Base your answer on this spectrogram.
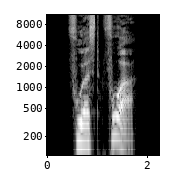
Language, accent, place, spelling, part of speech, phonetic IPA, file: German, Germany, Berlin, fuhrst vor, verb, [fuːɐ̯st ˈfoːɐ̯], De-fuhrst vor.ogg
- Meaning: second-person singular preterite of vorfahren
